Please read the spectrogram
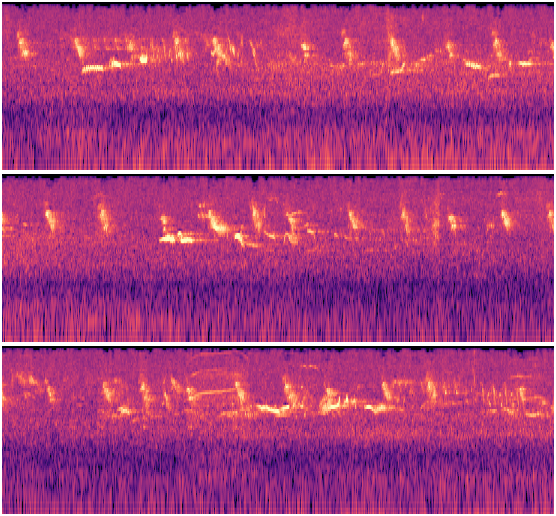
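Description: Birds chirping repeatedly in short, quick notes, some sliding in pitch, over a steady outdoor background hiss and low rumble.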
